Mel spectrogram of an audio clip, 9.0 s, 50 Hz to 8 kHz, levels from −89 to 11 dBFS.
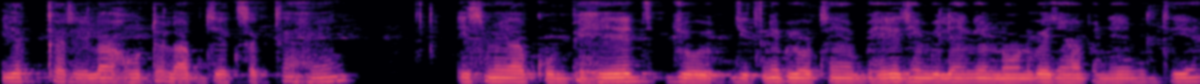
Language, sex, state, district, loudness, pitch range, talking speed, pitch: Hindi, male, Uttar Pradesh, Hamirpur, -27 LUFS, 130-140 Hz, 160 wpm, 135 Hz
